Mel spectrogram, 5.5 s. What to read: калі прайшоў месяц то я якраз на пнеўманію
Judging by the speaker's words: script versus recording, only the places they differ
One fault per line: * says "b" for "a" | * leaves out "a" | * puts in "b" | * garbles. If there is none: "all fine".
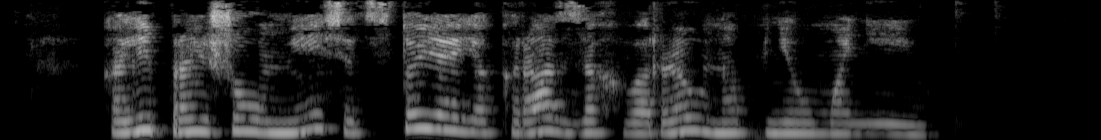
* puts in "захварэў"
